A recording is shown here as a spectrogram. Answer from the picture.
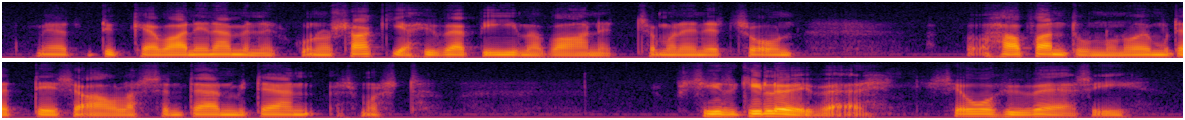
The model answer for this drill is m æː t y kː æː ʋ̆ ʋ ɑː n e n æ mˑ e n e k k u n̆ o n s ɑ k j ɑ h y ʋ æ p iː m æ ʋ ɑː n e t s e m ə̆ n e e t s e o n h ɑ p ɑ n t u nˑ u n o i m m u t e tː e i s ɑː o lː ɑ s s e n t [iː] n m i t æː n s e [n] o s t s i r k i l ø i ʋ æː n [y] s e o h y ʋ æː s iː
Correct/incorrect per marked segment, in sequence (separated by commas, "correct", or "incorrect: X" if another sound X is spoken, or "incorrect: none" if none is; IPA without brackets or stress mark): incorrect: æː, incorrect: m, incorrect: i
